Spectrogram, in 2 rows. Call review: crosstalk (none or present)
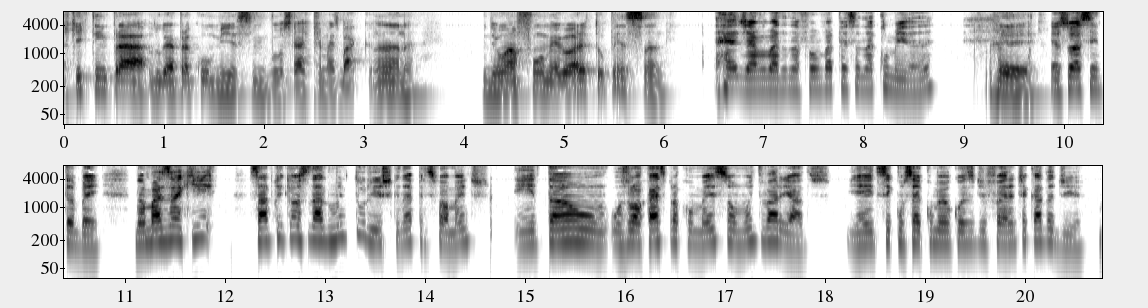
none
